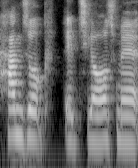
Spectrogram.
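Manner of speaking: normal talking voice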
